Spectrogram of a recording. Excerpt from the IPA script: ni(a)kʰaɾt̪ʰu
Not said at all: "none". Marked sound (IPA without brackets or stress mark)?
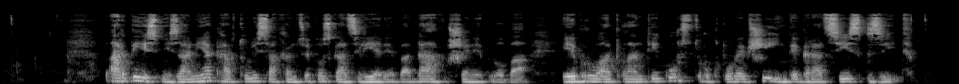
a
